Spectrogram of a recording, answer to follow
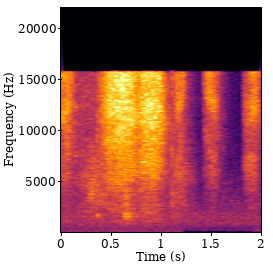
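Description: Aerosol spray-paint can hissing: one long spray through the first second, then several short bursts near the end.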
